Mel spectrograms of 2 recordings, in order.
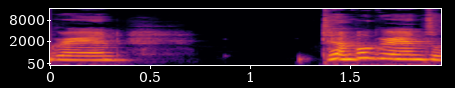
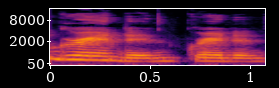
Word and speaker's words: Grandin: Temple Grand's work has proven that humane slaughter is something that can be accomplished. So Grandin, sorry guys, I was mispronouncing that.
